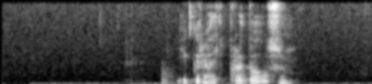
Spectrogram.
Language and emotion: Russian, neutral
